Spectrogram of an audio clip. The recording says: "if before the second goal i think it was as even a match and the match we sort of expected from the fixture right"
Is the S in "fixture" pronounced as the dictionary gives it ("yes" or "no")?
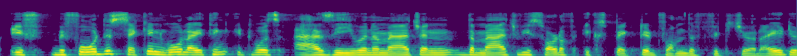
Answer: no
